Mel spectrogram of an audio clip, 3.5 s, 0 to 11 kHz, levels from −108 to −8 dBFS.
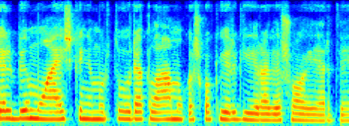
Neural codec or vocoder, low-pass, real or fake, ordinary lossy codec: none; 9.9 kHz; real; Opus, 16 kbps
